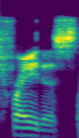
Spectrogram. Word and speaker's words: Freitas: It's pronounced Freitas, like Frito, like Freitas. – Like yeah. – Freight train. – Like freight train. And then us.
